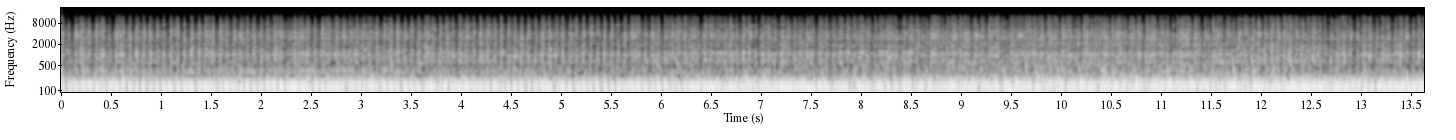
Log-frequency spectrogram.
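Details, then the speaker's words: 1972 AMC Javelin with AMC 401 bored and stroked to 431, aluminium rods and stroker crank, built 1996 and first run only the day before: deep, steady, even V8 rumble at idle with no knocks, misses or ticks; normal idle. "So, the first time it has run was yesterday, since it was first put back together in 1996. So almost 30 years ago that motor was built and then never ran. So pretty wild it runs as good as it does."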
